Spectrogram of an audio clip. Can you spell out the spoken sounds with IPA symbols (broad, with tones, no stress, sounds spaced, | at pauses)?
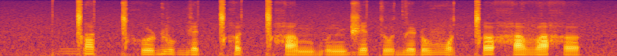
ɡ͡ǀ a˦ ǀʰ u˨˦ ɖ u˨ ɡ ɛ˧ ǀʰ ʌ˧ ǀʰ a˨ m b u˨ n d͡ʒ e˦˨ t u˧ d e˧ ɽ u˦ v ɔ˨ ǀ ʌ˦ h a˧ v a˦ h ʌ˧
